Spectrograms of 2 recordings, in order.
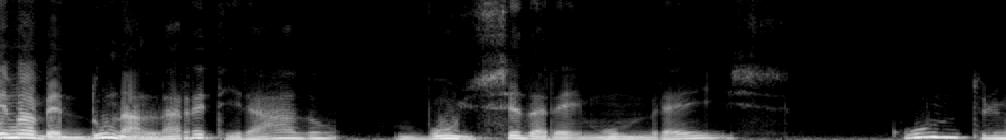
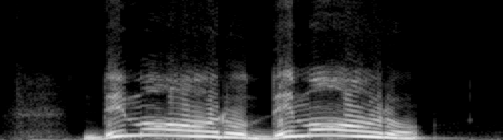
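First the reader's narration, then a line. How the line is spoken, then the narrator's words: Shouted from inside. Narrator (Catalan): crida el luxantre de din l'arco estant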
